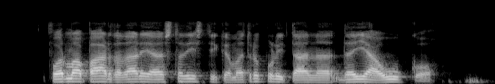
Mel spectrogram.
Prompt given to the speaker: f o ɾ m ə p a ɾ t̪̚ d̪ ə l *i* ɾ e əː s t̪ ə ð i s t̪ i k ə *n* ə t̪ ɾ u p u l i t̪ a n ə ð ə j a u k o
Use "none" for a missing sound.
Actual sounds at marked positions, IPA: a, m

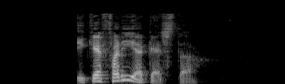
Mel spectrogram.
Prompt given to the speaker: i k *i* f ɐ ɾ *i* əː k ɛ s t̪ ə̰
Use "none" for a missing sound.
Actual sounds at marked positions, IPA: ɛ, i

